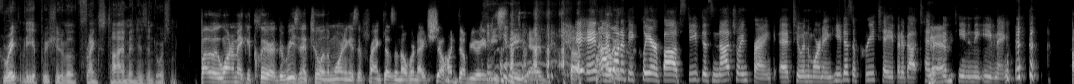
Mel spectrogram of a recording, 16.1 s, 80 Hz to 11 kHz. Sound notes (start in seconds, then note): 7.3 all laughing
